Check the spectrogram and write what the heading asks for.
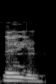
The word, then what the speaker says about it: Sane: How do you pronounce her last name? Kairi Sane.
